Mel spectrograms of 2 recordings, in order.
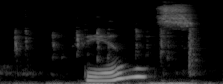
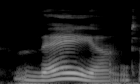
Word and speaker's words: viand: So, we're putting in viands. Maybe viand? Vayand. Okay. Hear that? Viand.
